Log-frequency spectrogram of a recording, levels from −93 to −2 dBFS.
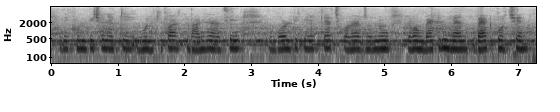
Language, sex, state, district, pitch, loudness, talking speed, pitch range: Bengali, female, West Bengal, North 24 Parganas, 205 Hz, -17 LUFS, 130 wpm, 200-210 Hz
